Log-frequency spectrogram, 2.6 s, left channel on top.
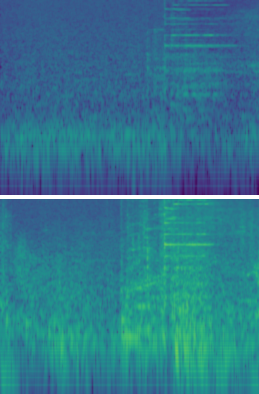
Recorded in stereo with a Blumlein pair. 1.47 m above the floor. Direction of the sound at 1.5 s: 45° right.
